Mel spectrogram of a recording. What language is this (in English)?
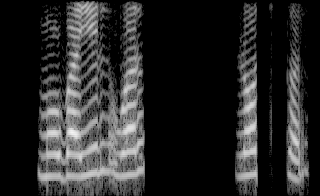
Marathi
